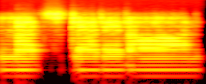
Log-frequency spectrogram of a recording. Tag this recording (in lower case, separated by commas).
speech, human voice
